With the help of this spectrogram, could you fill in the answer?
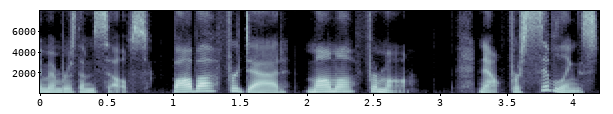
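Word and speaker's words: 妈: It's simply there to tell you, hey, this character sounds like ma.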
